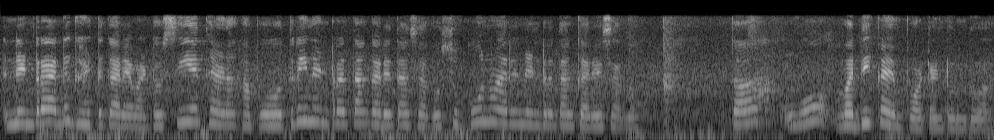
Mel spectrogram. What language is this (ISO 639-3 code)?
snd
